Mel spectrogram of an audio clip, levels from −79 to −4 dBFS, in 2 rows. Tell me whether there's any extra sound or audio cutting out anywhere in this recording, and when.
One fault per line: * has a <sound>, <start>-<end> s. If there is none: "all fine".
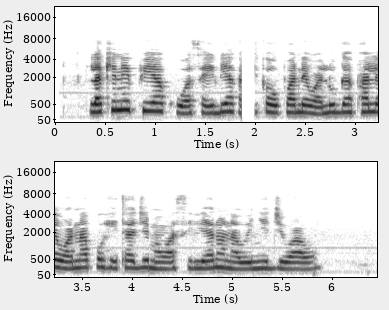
* has a dropout, 1.9-2.0 s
